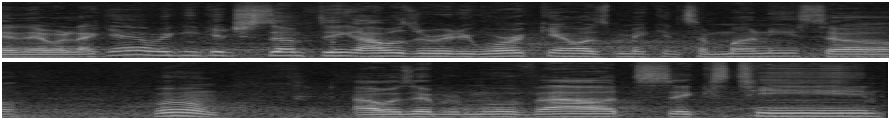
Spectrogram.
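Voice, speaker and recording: A man with a fairly high pitch speaks, and his pitch varies in an ordinary way. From Los Angeles, California (Cuban-born, childhood in Costa Rica). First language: Spanish. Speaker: Navy veteran and restaurant owner. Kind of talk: interview.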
